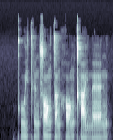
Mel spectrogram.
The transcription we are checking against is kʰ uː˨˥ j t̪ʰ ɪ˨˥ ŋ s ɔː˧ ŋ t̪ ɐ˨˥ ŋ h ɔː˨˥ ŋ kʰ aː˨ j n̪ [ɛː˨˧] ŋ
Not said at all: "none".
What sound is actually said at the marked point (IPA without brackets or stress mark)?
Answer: ɛː˨˧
